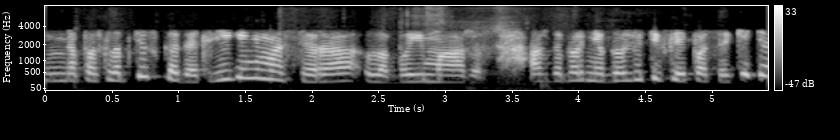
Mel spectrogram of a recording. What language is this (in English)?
Lithuanian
